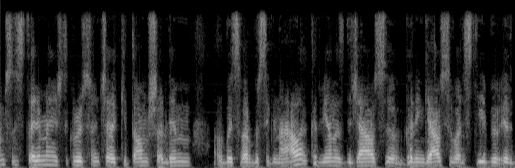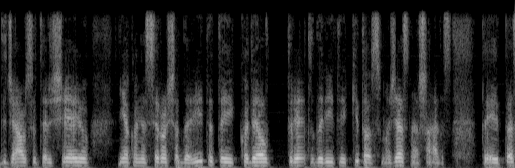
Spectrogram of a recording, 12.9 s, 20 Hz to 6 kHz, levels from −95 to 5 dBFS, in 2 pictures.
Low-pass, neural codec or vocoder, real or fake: 5.4 kHz; none; real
